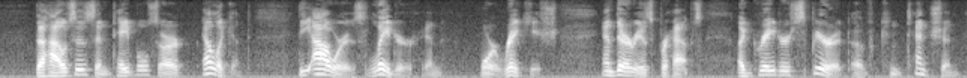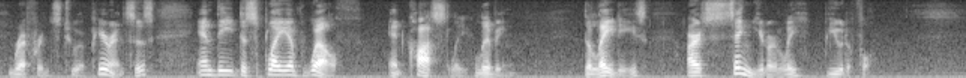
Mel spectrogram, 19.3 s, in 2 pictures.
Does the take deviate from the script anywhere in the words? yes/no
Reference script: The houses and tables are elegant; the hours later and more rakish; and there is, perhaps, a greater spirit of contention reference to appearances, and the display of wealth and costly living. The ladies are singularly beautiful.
no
